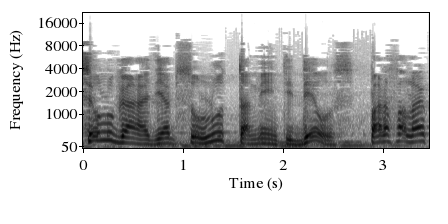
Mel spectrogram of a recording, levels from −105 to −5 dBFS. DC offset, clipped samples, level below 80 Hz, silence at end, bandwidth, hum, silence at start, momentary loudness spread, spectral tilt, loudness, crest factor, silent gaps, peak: under 0.1%; under 0.1%; -36 dBFS; 0 s; 9.4 kHz; none; 0 s; 4 LU; -7 dB/octave; -16 LUFS; 16 dB; none; 0 dBFS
